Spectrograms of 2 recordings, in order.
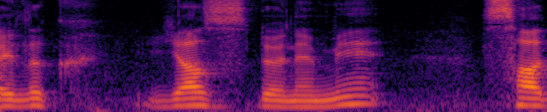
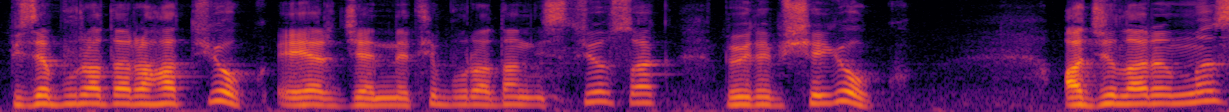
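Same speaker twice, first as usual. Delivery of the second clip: high, loud, impassioned sermon voice; fiery preaching; 4 semitones higher, 6 dB louder than usual. Acted. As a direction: preach it out with rising force. Sermon rising to full force.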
